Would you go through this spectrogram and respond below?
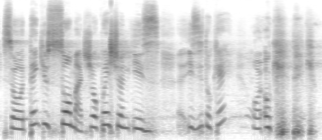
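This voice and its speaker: Woman speaking with halting reflection. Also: high voice, animated, a bit bright. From Burundi. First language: Kirundi. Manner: halting and reflective, pausing to search for words. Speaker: dancer and panelist. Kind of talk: live panel discussion answering audience questions.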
